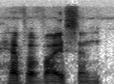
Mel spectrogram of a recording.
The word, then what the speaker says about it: hefeweizen: porter for the win except it's pronounced hepavisin the w i'm sorry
